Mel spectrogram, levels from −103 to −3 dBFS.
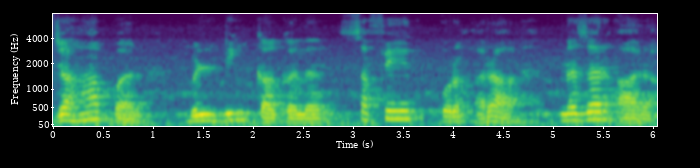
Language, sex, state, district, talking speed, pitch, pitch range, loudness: Hindi, male, Rajasthan, Bikaner, 120 wpm, 140 Hz, 110-180 Hz, -16 LUFS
